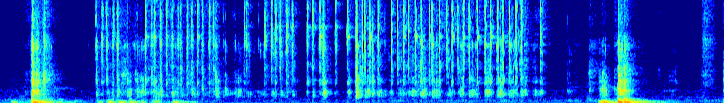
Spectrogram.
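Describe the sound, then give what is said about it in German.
Rapid clicking and tapping, like a computer mouse being hammered frantically, with dense bursts of sharp clicks and a few thumps, no voices. “Man hört nur die Mausvergewaltigung.”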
